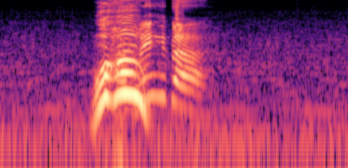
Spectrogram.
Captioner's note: cheers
